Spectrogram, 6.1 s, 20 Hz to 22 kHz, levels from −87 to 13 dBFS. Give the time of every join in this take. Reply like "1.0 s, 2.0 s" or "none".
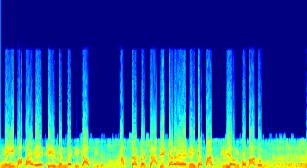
2.4 s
